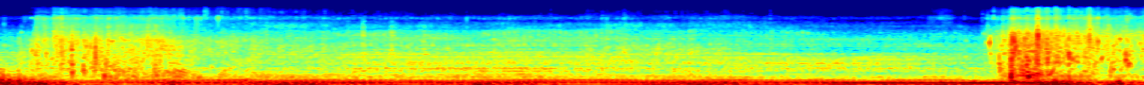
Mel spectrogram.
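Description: A hooked largemouth bass splashing at the surface near the end as it is reeled in beside the kayak, over a steady low hum.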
